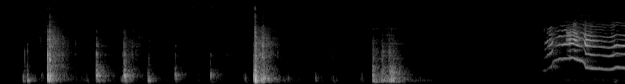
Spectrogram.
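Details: A cat gives one clear, wavering meow near the end, after a run of clattering knocks and thumps indoors, with a faint low hum underneath.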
